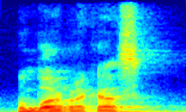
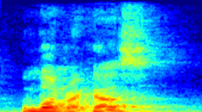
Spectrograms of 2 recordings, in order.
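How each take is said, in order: No difference in how they are said.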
